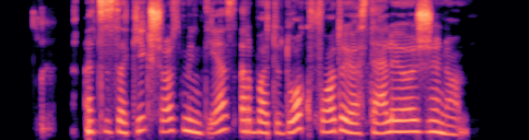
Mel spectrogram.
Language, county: Lithuanian, Šiauliai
